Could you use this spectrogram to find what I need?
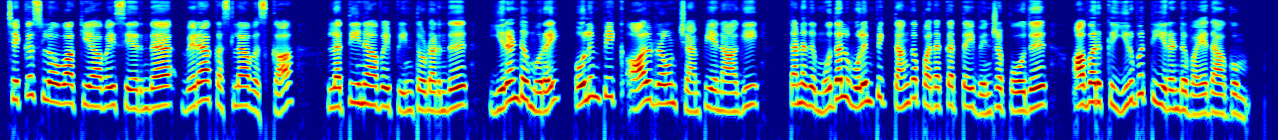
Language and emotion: Tamil, neutral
